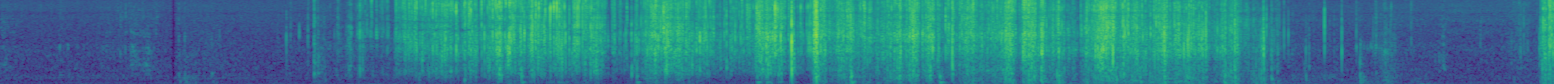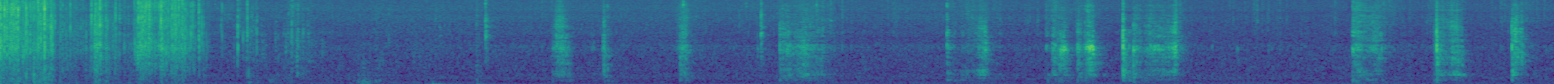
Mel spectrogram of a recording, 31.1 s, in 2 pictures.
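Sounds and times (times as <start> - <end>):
plastic wrapper crinkling and tearing: 2.8 - 14.2, 15.2 - 18.7.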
